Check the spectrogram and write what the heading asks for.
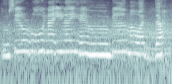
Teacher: ikhfa syafawi perlu direnggangkan sedikit antara dua bibir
